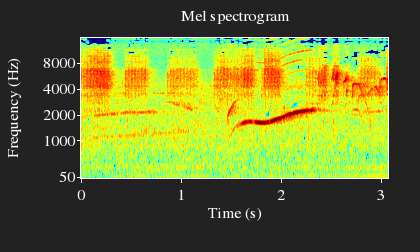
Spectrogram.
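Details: Red-tailed laughingthrush giving a rising, clear whistled note over a steady, pulsing, insect-like buzz of high hissing bands.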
